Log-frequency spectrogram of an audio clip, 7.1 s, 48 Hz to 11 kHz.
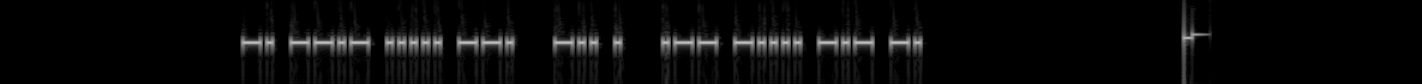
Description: Morse code, heard as a keyed tone, about 37 wpm, 700 Hz. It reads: NQ5G DE W6KN
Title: USA Callsign DE Callsign - 4 Characters - 40wpm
